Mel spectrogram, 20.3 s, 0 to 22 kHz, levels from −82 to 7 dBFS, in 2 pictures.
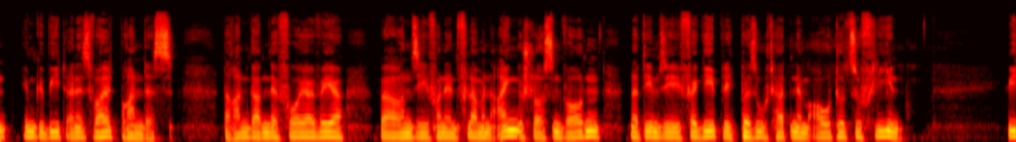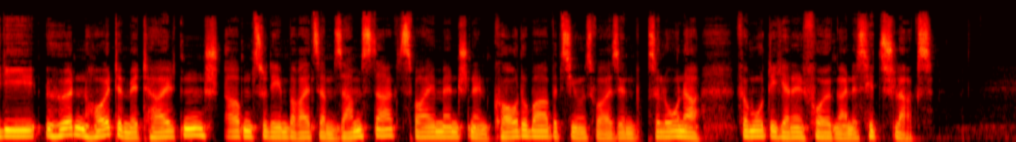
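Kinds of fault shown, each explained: Short concealed packet loss: Tiny pieces of the stream arrived too late to decode, about 20 ms each time. The receiver patched each hole by extending the sound just before it, then faded back into the real signal. This clip has three of these, near 1.05 s, 1.79 s and 9.15 s. Each lasts roughly 40 ms including the blend. They come across as brief smears or wobbles.
Burst of packet loss: Several consecutive packets went missing, leaving longer holes. The receiver kept continuing the previous sound while turning it down. Playback then resumed further along, with the audio in between lost. There are four bursts, at 5.11 s, 7.31 s, 12.31 s and 16.54 s. They remove about 60 ms, 100 ms, 80 ms and 100 ms respectively, each heard as a held, fading stretch before a jump.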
